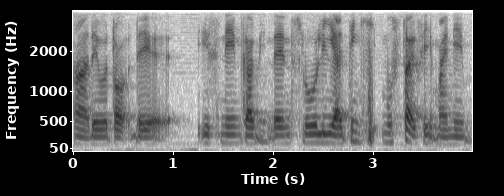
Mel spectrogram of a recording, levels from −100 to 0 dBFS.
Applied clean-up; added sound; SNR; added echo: none; none; none; none.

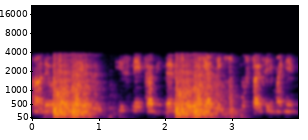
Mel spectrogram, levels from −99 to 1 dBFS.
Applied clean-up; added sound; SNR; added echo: classical method WPE with log-MMSE.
